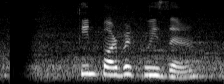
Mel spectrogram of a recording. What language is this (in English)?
Bangla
